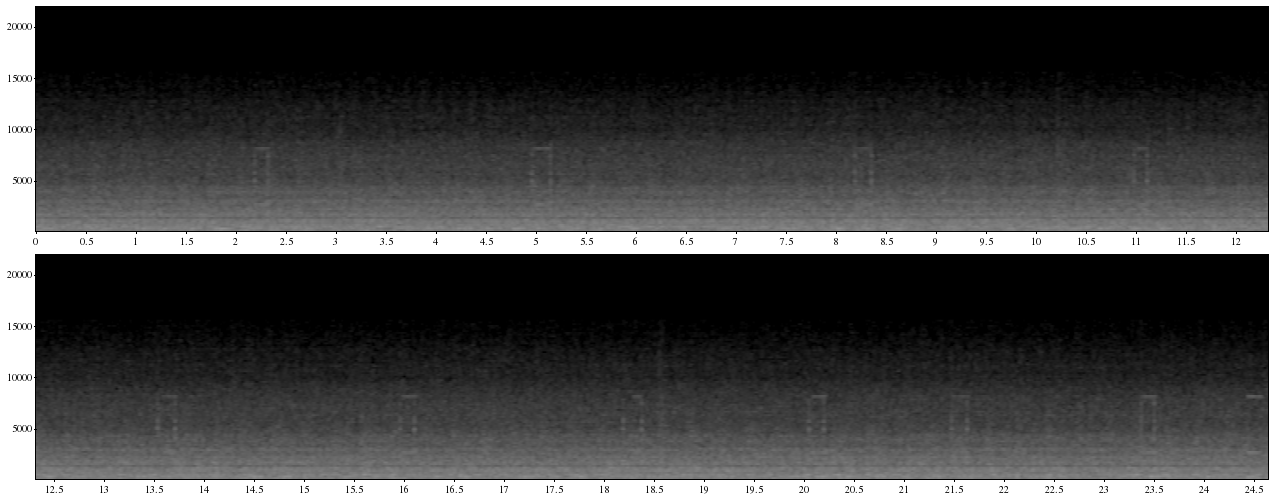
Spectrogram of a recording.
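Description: Car engine idling steadily: a constant low hum with a faint steady whine over it, heard from inside the cabin.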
